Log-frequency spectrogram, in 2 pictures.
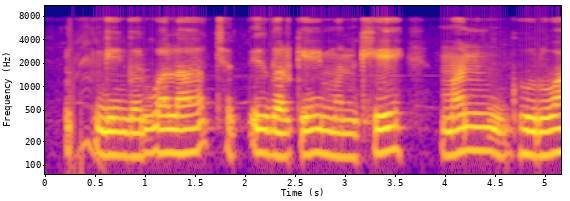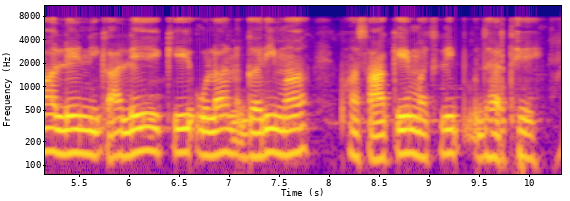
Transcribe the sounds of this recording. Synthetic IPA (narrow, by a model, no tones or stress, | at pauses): ɡeɡəɾualat͡ʃʰət̪ːisɡəlkemənkʰe | mənɡʱʊɾwalenɪkaːlekeʔoːlaɡəɾimã | pʰãːsaːkemət͡ʃʰlid̪ʱəɾt̪ʰeː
